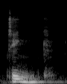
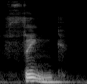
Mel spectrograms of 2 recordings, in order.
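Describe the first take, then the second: First: The word begins with an s sound. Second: The word begins with a th sound. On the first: The speaker calls it wrong. "Many learners replace it with S" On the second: The speaker calls it right. "But the correct sound is th"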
